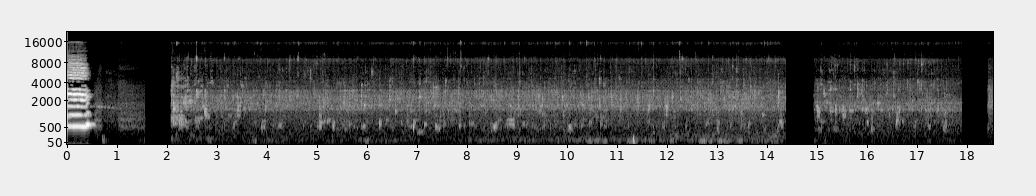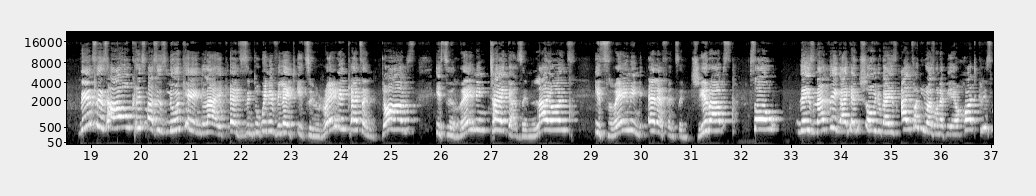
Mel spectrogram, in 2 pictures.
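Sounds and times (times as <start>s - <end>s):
rain falling: 2.1s - 14.4s.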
